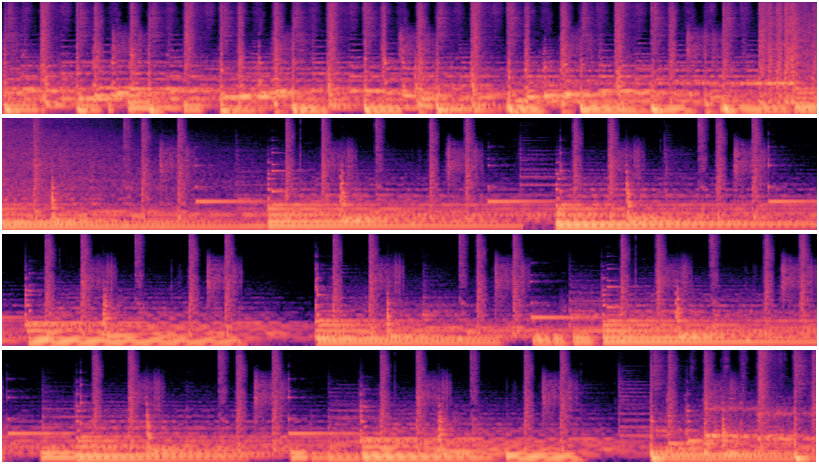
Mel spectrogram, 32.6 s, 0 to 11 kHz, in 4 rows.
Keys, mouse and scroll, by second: 2.6 ctrl+j, 4.0 click, 5.0 ctrl+j, 9.6 shift+Right, 15.3 ctrl+g, 17.0 ctrl+space, 17.0-17.8 ctrl+click, 17.4 ctrl+space, 17.9-18.4 click, 18.2-19.0 space, 19.6-22.5 drag, 25.3 typing, 27.5 typing, 29.3-31.3 typing, 32.4-32.5 drag.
